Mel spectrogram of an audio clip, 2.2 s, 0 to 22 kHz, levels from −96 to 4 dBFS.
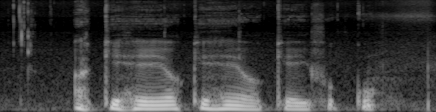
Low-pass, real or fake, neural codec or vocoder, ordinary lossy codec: none; real; none; none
